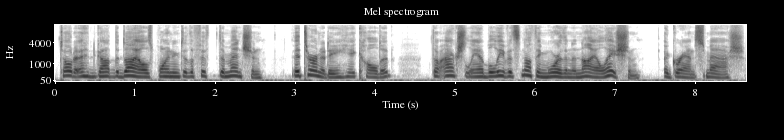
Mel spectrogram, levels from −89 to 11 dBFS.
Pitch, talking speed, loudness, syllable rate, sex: 190 Hz, 175 wpm, -18 LUFS, 5.7 syllables/s, female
